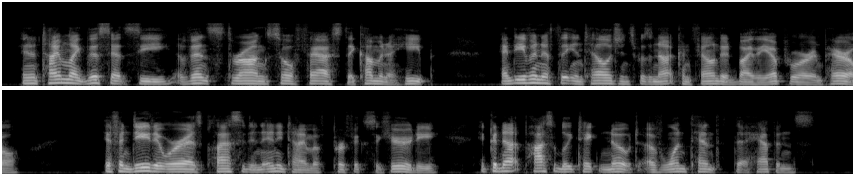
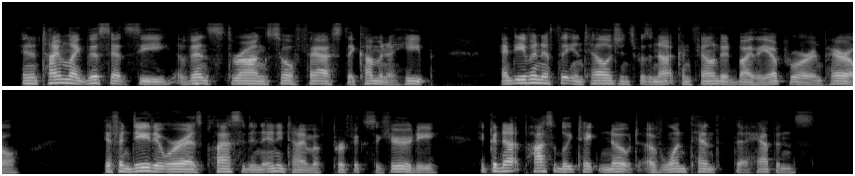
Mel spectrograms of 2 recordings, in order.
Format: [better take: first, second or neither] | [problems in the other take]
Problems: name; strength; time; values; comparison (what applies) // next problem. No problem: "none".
first | noise reduction (neural mask model Resemble Enhance denoiser)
